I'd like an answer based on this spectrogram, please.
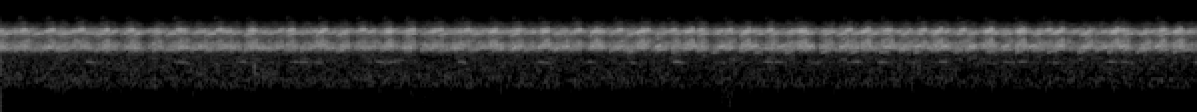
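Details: Continuous frog chorus: many fast, buzzy croaking pulses run together into an unbroken rattling wall of sound, with faint low notes ticking underneath and nothing else audible.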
